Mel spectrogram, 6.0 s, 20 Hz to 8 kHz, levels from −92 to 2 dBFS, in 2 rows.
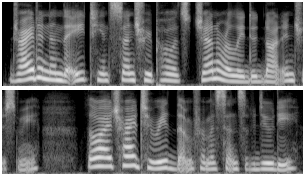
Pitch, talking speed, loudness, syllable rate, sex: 235 Hz, 220 wpm, -18 LUFS, 6.1 syllables/s, female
